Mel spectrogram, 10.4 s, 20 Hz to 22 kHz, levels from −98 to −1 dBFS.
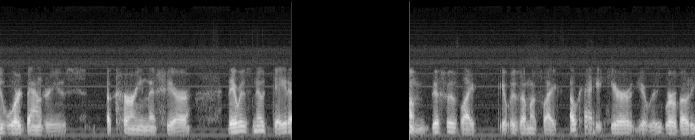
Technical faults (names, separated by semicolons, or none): audio dropout to silence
